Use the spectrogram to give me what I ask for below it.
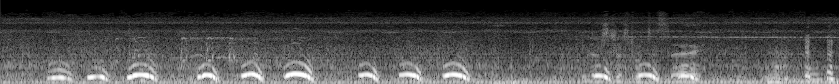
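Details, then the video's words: A White-crowned hornbill gives a series of mellow, arched hoots, some paired, about one every second or two, over a steady low hum. "White crowned Hornbill"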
